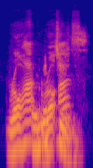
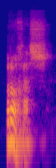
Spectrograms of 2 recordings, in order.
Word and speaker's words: Rojas: So would it be Rohas? Rohas? Rojas. Rojas, yeah. Rojas.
